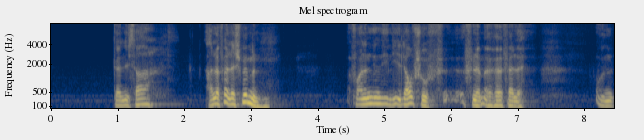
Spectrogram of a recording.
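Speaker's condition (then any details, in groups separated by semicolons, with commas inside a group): Parkinson's disease; speech therapy trains facial muscles against freezing face and speech against decline, going well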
